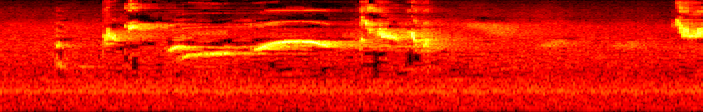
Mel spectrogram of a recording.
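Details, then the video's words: Brief mountain tailorbird phrase: a few sharp high notes leading into long, sweet, arching whistles that rise and fall, then fading, with a low background hum. "Kicauan Burung Tledekan Gunung"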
